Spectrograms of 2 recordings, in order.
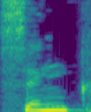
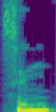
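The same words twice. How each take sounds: First: The middle consonant is said with aspiration. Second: The middle consonant is said without aspiration. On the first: It names the conch shell. The speaker calls it right. "శంఖ అంటే ఇది శంఖం" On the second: It names the intestines. The speaker calls it wrong. "శంఖ అనకూడదు"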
